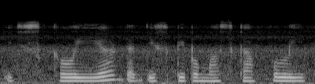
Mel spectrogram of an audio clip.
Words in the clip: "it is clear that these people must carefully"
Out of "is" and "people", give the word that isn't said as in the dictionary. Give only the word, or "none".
is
